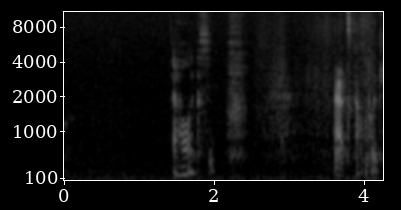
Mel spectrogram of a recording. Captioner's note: Claire sniggers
